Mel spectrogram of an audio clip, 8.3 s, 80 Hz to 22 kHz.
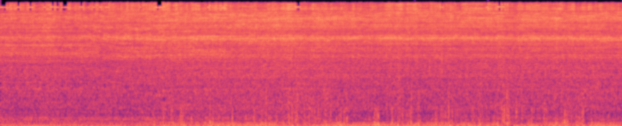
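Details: Slant 6 engine at idle: a steady rumble with a constant, loud airy hiss over it from a sizeable vacuum leak whose location hasn't been found.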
